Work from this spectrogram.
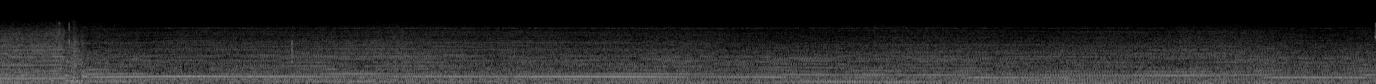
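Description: Race car engine in iRacing's ARCA Menards Series at Southern National, a steady loud drone with continuous harmonics as the tires are warmed, rising and falling slightly in pitch throughout, with a sharp burst near the start.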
